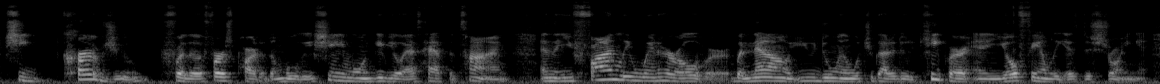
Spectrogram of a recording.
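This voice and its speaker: A woman vlogger reviewing her favorite movies in a casual, animated, slangy chat that talks straight to her viewers. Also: sits low, moderate pace. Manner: animated, slangy and chatty, addresses viewers as y'all.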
